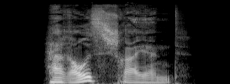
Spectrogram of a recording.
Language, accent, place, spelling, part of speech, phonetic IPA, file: German, Germany, Berlin, herausschreiend, verb, [hɛˈʁaʊ̯sˌʃʁaɪ̯ənt], De-herausschreiend.ogg
- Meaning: present participle of herausschreien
